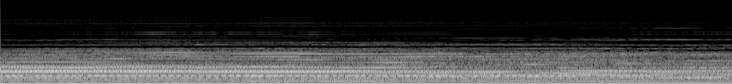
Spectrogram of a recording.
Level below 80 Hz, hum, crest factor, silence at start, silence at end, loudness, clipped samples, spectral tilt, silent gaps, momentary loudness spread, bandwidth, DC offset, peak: -52 dBFS; none; 14 dB; 0 s; 0 s; -18 LUFS; under 0.1%; -8.5 dB/octave; none; 4 LU; 9.6 kHz; 10%; -2 dBFS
